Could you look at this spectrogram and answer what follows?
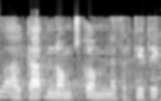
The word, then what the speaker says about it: Nefertiti: O sigui, una cosa és la dona de la reialesa, que tenim alguns noms com aquests que els has pronunciat perfectament, Hatshepsut, Nefertiti, Nefertari, etc, etc.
